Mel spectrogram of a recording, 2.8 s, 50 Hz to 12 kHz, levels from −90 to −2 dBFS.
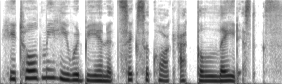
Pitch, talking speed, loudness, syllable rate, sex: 225 Hz, 275 wpm, -18 LUFS, 6.1 syllables/s, female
